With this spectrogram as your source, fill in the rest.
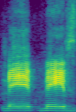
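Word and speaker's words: Mebh: little girl wolf walker maeve um they say maeve it is spelled really weird it's like m-a-b-h or something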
